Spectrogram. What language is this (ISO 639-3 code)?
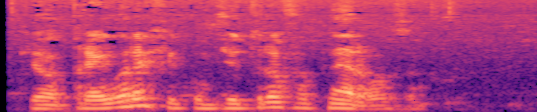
mkd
